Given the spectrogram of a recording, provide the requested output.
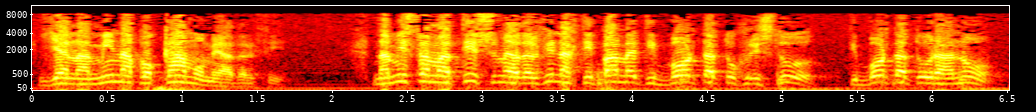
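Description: Husky, sharp-toned male preacher. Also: high-pitched, very animated, low-quality recording. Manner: keeps addressing listeners as brothers, swings between loud emphasis and hushed asides. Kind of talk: sermon.

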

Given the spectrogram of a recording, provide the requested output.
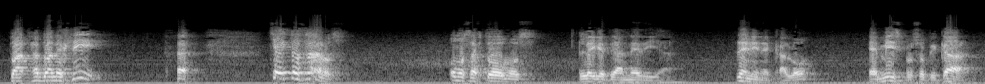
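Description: A man preaching a sermon, telling a story with lively rises and quiet asides to his brothers. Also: on the high side. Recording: dull lo-fi recording.

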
